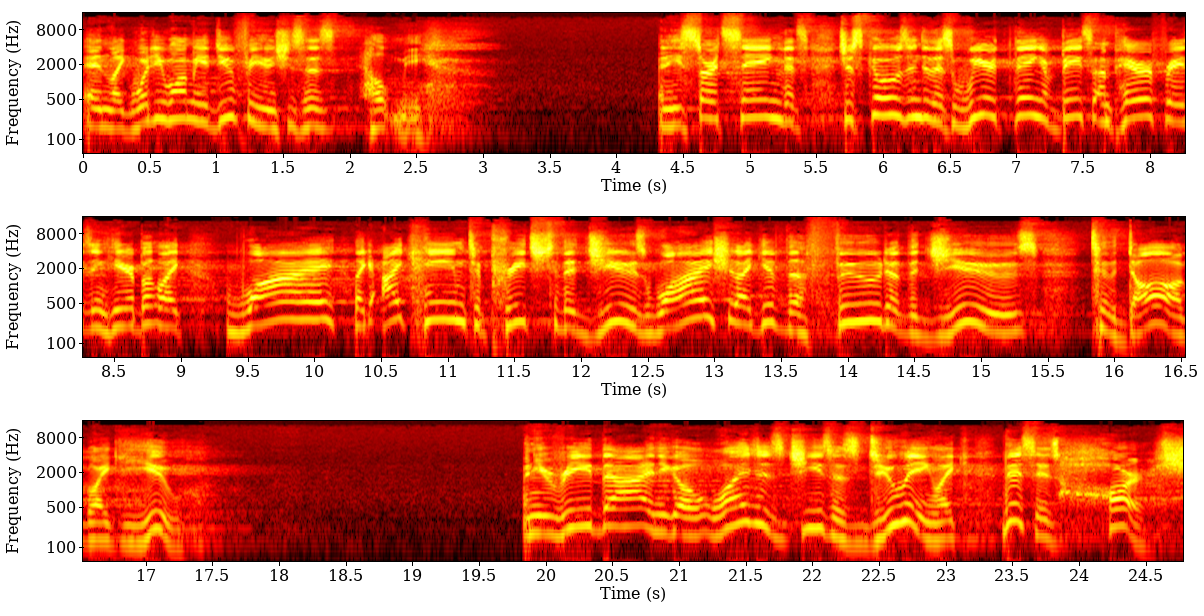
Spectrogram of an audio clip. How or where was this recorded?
large echoing room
